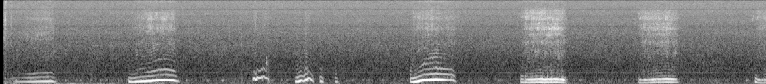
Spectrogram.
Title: Snoring cat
